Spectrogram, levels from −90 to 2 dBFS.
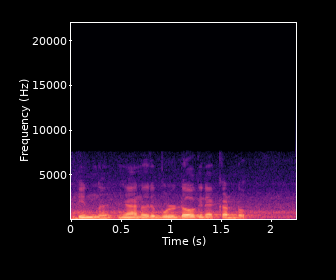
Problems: constant background noise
